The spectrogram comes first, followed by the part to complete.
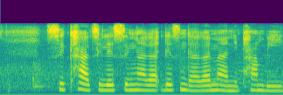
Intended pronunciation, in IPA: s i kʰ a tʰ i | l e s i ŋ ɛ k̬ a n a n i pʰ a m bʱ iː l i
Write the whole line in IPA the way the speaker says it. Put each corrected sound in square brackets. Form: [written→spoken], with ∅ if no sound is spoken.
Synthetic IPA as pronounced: s i kʰ a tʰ i | l e s i ŋ [ɛ→a] k̬ a n a n i pʰ a m bʱ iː l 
